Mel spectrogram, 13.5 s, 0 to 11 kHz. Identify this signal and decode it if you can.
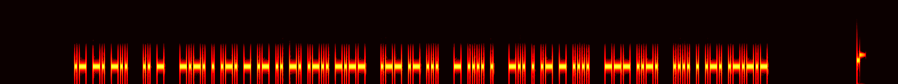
Morse code, heard as a keyed tone, about 34 wpm, 700 Hz. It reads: AND IT CERTAINLY WAS THE DEATH OF HER.
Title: Sentences from Top 1100 Words 35wpm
